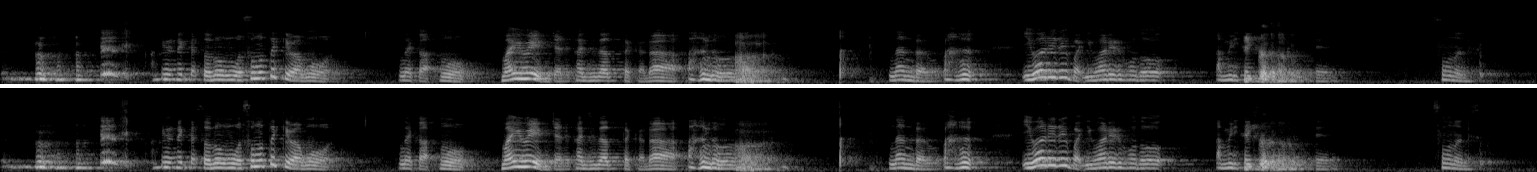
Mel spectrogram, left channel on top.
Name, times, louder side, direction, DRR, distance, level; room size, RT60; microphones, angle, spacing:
voice 1, 0.1-0.9 1.5-1.8 7.3-7.7 12.6-13.0, equal, 50° left, 2 dB, 2.0 m, -27 dB
voice 2, 1.6-3.3 4.0-4.6 5.0-6.1 6.4-7.4 8.9-9.7 10.2-11.6 12.2-12.5 13.2-13.4 14.4-14.8, right 1 dB, 20° right, 10 dB, 0.4 m, -25 dB
16.0 x 5.9 x 4.9 m, 0.99 s
head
